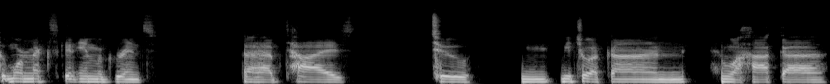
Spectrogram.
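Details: Adult man, a writer interviewed on a podcast, whose stutter is noted as audible throughout the interview; real, not acted. Finding: stuttering.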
